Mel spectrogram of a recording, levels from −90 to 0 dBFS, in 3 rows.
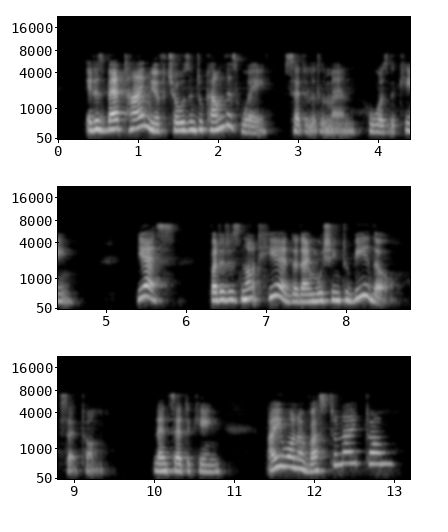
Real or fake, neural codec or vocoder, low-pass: real; none; 7.2 kHz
